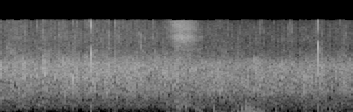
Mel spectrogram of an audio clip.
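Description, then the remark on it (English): A church audience applauding during a sermon on a Bible story about Jesus, Mary and Martha: dense overlapping claps forming a continuous wash of sound at moderate loudness, with a few sharper individual claps standing out and a faint voice or two underneath. “We can clap.”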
